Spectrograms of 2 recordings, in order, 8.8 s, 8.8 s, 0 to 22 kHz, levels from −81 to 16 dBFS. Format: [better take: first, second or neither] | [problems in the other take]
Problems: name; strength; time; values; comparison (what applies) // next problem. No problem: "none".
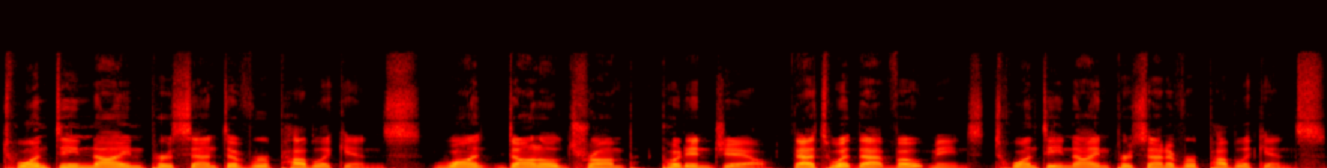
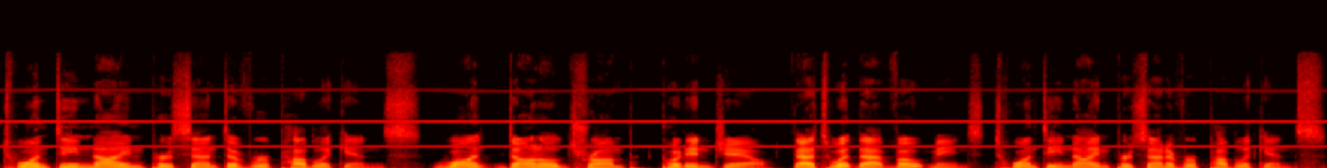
first | high-pitched whine; noticeable; throughout; 6 kHz, 15 dB below the speech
